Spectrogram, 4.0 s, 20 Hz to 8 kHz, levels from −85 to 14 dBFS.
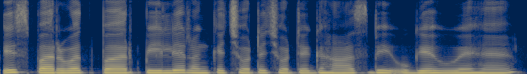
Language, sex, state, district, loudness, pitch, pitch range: Hindi, female, Jharkhand, Ranchi, -17 LUFS, 210 Hz, 205-220 Hz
